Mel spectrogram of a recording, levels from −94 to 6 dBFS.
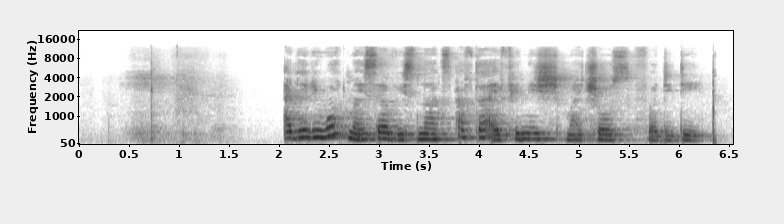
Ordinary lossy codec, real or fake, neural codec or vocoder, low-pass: AAC, 32 kbps; real; none; 19.8 kHz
